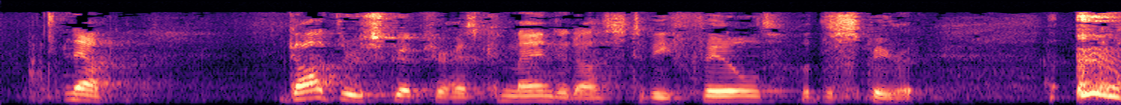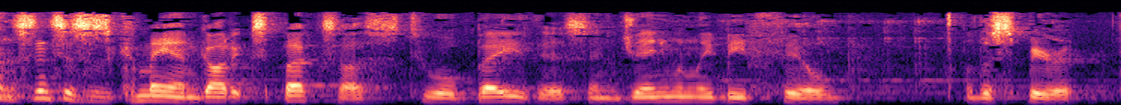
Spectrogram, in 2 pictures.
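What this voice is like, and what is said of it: Rough, gravelly, not fully recovered voice. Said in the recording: “my voice is still not fully recovered from it... to keep from sounding like Nick Nolte”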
